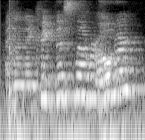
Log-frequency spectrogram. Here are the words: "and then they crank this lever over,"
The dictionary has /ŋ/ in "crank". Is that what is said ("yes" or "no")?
no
